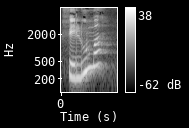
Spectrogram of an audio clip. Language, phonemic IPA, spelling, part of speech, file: Malagasy, /veˈlumə̥/, veloma, interjection, Mg-veloma.ogg
- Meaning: bye, goodbye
